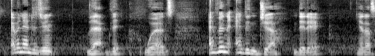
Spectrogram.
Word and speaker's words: Evan Edinger: i'm going to say evan and agent words evan edinger did it yeah that's how you say his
